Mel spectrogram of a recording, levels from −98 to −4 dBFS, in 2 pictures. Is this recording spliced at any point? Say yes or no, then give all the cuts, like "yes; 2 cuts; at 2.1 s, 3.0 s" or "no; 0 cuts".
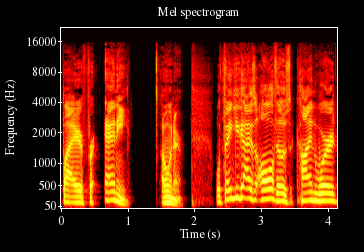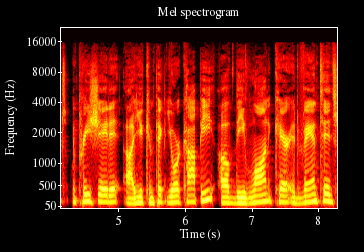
yes; 4 cuts; at 1.5 s, 3.2 s, 4.3 s, 5.7 s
